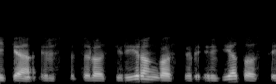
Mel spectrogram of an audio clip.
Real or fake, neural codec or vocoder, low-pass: real; none; 3.6 kHz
